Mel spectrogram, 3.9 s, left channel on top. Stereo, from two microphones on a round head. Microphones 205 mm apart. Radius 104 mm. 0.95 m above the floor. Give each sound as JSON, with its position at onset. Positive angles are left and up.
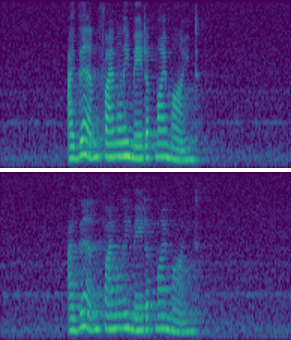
{"t": 0.9, "sound": "a woman speaking", "side_deg": 40, "distance_m": 0.5}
